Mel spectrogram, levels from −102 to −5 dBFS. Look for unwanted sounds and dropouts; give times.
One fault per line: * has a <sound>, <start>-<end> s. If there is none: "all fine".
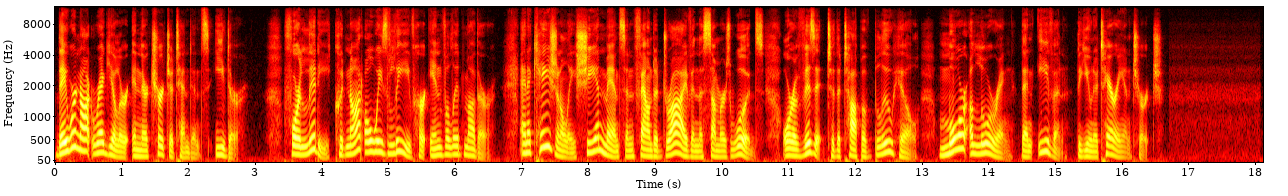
all fine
